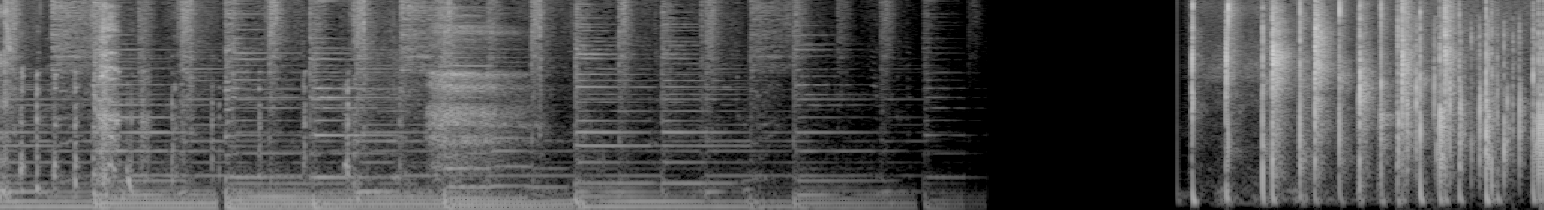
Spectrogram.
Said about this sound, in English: Yeah, we're really clapping this time.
